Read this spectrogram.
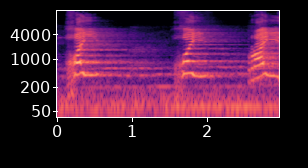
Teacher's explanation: kho mencucu nggih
